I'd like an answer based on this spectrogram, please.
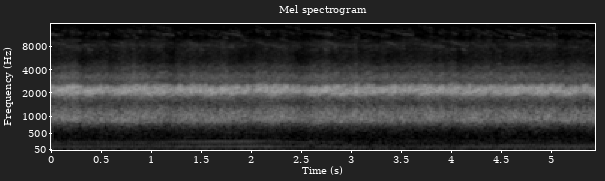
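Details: Natural frog song, a thick continuous chorus of overlapping trills at steady volume in two stacked pitch bands, with a faint low droning hum in the first half and a quieter low tone later.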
